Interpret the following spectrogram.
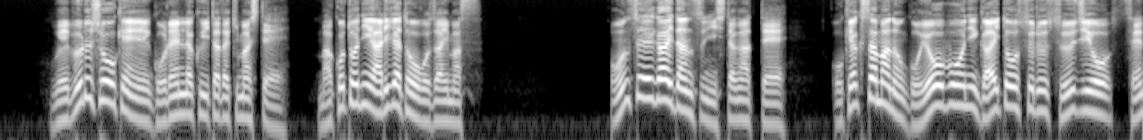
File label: japanese ivr; Je suis un acteur/artiste vocal japonais basé à New York.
